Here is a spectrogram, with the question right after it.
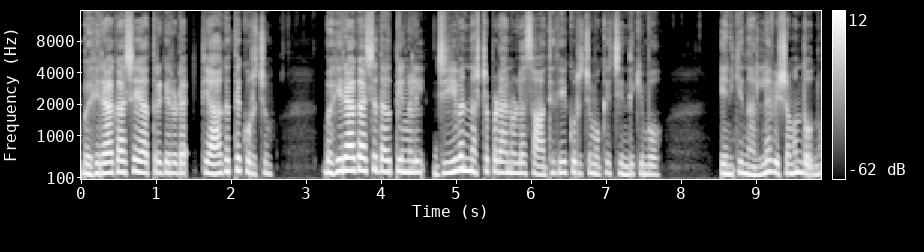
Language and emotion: Malayalam, sad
